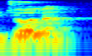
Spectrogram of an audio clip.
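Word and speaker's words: Kjølen: और उसमें मिलेगा आपको के जे ओ एलिन जोलन माउंटेन बोलते हैं इसको स्वीडन और नॉर्वे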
